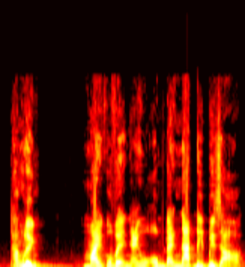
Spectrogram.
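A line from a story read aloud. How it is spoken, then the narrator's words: Shouted from the shore. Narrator (Vietnamese): ở trên bờ ông quát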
